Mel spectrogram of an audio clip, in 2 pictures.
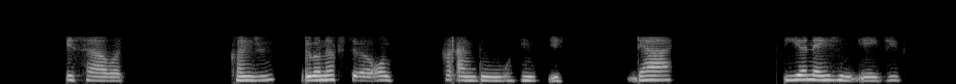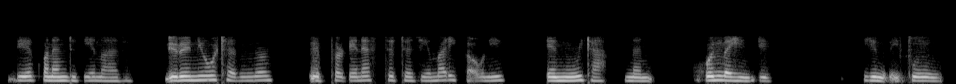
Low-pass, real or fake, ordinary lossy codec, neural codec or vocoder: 3.6 kHz; fake; Opus, 32 kbps; codec, 16 kHz, 0.5 kbps, X-Codec, HuBERT features, trained on balanced general audio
